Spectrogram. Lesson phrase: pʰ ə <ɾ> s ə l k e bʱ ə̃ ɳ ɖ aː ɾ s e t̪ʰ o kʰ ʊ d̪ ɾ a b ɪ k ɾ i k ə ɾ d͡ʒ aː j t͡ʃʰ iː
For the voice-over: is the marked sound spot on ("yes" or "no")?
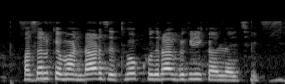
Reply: no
